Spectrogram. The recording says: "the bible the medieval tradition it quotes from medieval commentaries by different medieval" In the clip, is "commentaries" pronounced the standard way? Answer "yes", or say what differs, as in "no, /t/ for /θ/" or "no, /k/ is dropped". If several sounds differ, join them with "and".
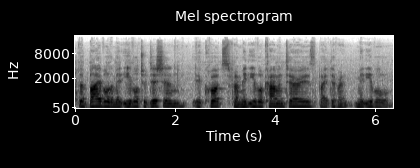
yes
